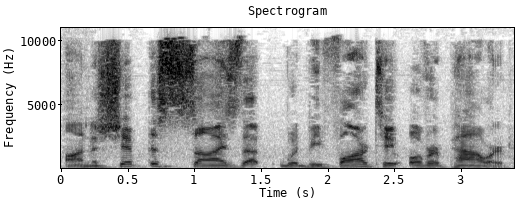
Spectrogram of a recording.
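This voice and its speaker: A man playing a dry, literal-minded droid with precise, formal and deadpan delivery in an audio drama. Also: medium pitch, moderate pace, a little hiss or hum, lightly acted. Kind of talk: scripted audio drama acting.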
